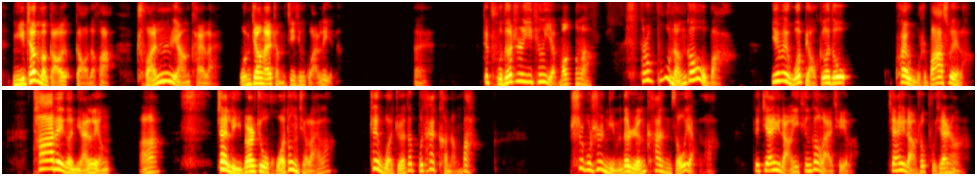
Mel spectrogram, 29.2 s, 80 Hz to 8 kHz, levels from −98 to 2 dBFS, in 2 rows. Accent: Chinese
